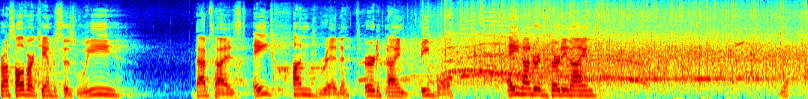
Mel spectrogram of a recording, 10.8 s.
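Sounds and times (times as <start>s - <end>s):
speech: 0.0s - 1.7s, 2.6s - 6.2s, 6.8s - 8.1s
audience clapping: 5.3s - 10.7s.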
